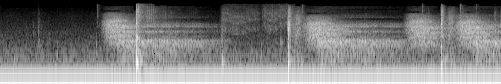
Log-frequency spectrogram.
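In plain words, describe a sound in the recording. A blade swishes through the air in quick swings.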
